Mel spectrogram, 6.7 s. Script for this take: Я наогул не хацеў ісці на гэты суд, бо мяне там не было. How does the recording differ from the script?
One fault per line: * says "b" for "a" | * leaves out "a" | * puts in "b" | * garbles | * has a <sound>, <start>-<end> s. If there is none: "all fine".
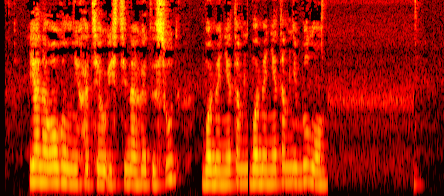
* puts in "бо мяне там"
